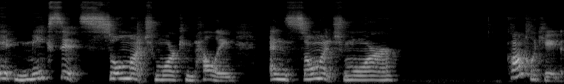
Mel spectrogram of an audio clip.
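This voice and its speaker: At a fairly slow pace with long, frequent pauses, a woman talks in an animated tone at a fairly high pitch, with ordinary pitch variation and very even loudness. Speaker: YouTube commentator. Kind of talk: casual vlog monologue.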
